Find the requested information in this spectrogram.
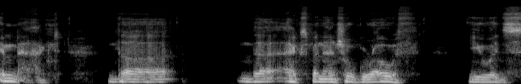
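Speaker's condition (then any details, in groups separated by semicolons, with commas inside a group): ALS; expects to lose voice very soon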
